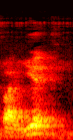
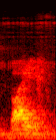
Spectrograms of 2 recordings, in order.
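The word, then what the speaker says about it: בית: And this one, the accent is on the bait here. See that blue in the next one? He's telling us the accent's on the first syllable. It's not vayit. That just sounds funny. It's bayit.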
